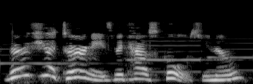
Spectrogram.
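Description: Actress doing a deadpan lady lawyer, slightly high voice, muffled lo-fi sound. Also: normal speed, soft background music. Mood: wry. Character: dry, patient woman attorney. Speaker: attorney character. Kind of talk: audio drama acting.

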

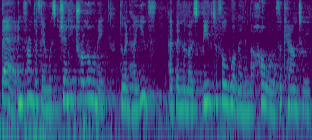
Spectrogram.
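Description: A woman's voice: mid-range voice, brisk, dark tone, slight background noise, lightly acted. A woman playing a wry, dramatic storyteller narrating an audio drama. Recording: reverberant, distant, music behind.

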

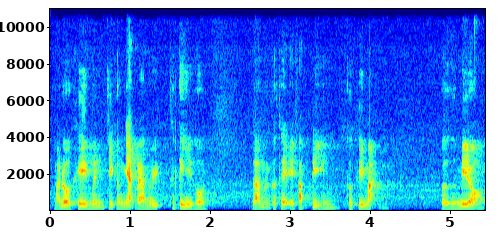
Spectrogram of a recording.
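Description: Chàng trai trẻ nói nhanh, giọng hơi đục. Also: male voice, mid-range voice, phone-quality sound, slight background noise. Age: young adult. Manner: earnest, fast-talking, frequent small restarts. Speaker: student animator guest. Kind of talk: casual interview answers. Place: indoor studio set.

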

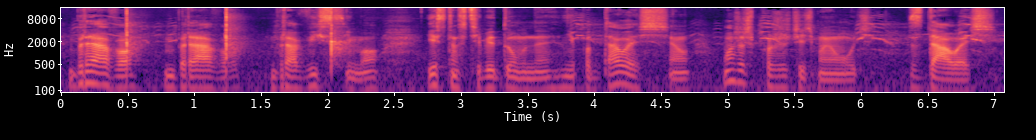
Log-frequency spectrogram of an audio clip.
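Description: A man's voice: mid-range voice, normal speed, background noise, close to an everyday voice. A young man playing a haughty, mocking figure of envy in a radio play. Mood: dry approval. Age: young adult. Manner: mocking, scornful. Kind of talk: amateur radio play acting.

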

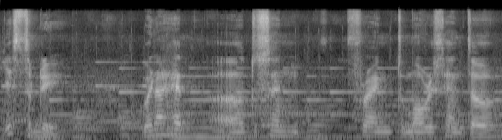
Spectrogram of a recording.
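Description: Young man as slow, halting sheriff. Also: medium pitch, lightly acted. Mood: halting, matter-of-fact. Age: young adult. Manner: halting, hesitant reading of lines. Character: Henry Peters, small-town sheriff reporting on the scene. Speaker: student actor in a class play. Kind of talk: amateur stage-play acting. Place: indoor kitchen. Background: music.

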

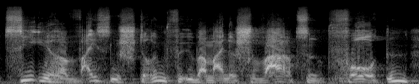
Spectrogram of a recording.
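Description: A man's voice: fairly low pitch, very animated, pushed and bright, husky, heavily acted. An actor playing a sly, gluttonous wolf in a fairy-tale radio play, savoring his words theatrically. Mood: gleeful, scheming. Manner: slow, savoring, theatrical delivery. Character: gluttonous, sly big bad wolf, gloating. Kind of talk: 1970s German fairy-tale record acting. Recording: noisy old vinyl record.

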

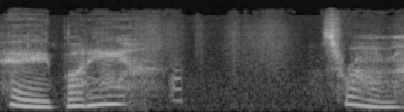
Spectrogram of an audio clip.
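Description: A woman playing a weary, gentle young survivor in a video game cutscene, with a soft, understated voice. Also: a little high, drawn-out words, lo-fi sound, a little hiss or hum. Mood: gentle, tired. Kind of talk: naturalistic game cutscene acting.

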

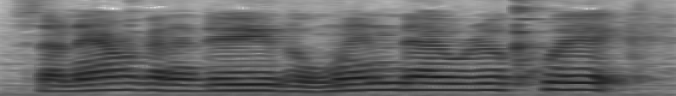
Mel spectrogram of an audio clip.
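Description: A middle-aged woman hosting a cooking channel, explaining step by step how to decorate a sugar egg at home in a relaxed, homey way. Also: mid-range voice, normal speed, reverberant. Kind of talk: hands-on decorating tutorial.

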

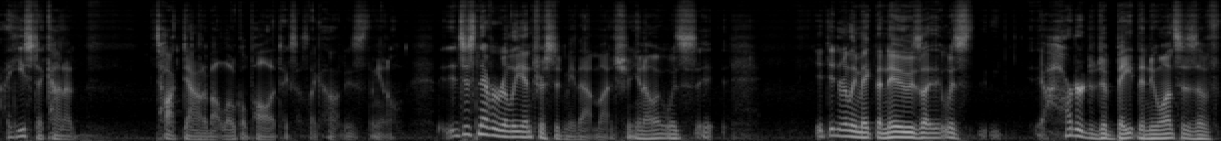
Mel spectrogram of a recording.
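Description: Low-voiced man, rambling candid answers. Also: dry recording. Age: 40s. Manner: rambling, frequent fillers and restarts. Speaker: city council candidate. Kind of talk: casual interview answers.

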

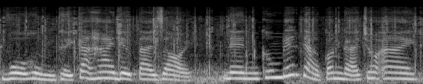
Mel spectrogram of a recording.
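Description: A woman's voice: high-pitched, normal speed, noisy background. A woman storyteller reading scripted narration of a tale for children. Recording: loud music under the voice. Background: music.

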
